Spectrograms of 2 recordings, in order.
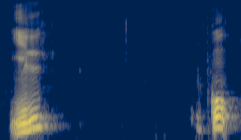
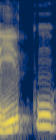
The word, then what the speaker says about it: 읽고: 어떻게 발음 할 거야 이거는 우리가 1 꼬 라고 발음을 해야지 맞습니다 읽고 앞에 있는 애쓰는 리 우리 털 막힘 인데요 여기서는 기억이 탈락하는 사례가 됩니다 그래서 1 꾸 가 발음 된 과정도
